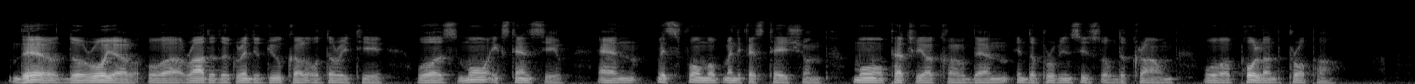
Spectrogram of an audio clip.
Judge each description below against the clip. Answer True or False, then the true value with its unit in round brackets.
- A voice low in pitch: True (90 Hz)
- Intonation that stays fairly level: True (1.9 semitones)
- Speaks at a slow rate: True (125 wpm)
